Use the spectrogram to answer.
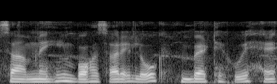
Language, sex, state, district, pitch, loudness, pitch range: Hindi, male, Himachal Pradesh, Shimla, 125 Hz, -17 LUFS, 120-135 Hz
